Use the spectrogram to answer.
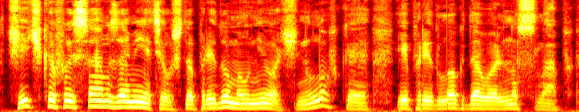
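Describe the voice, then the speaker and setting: A man narrating a classic novel aloud in an expressive storytelling manner. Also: lowish voice, unhurried. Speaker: audiobook reader. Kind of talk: scripted literary narration.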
